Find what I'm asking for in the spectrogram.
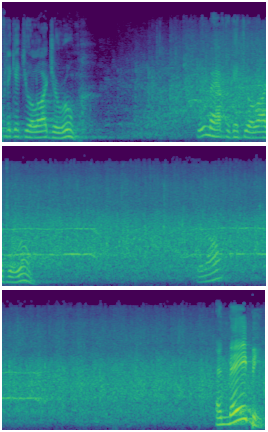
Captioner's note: laughter, applause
